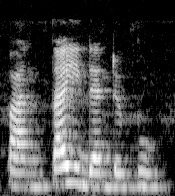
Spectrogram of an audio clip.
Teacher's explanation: Konsonan hambat alveolar tak bersuara dan bersuara, yaitu T dan D. Dilafalkan dengan ujung lidah ditempelkan pada gusi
